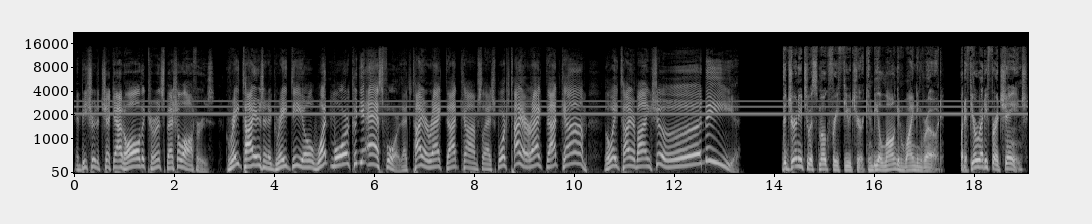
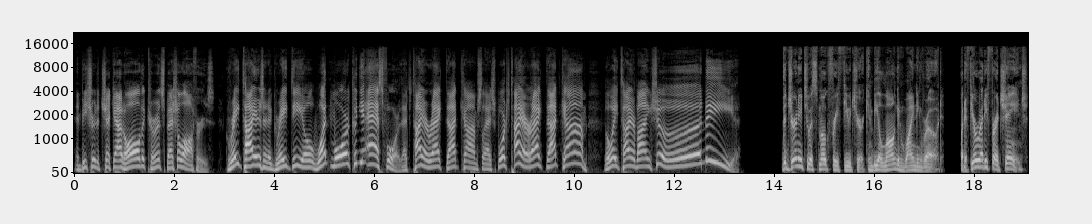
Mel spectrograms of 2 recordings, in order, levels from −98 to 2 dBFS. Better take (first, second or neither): second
